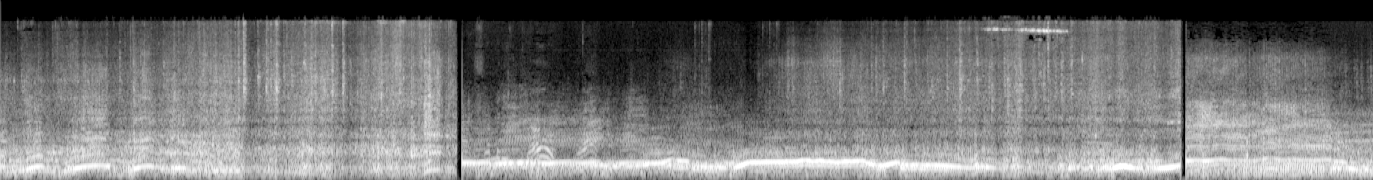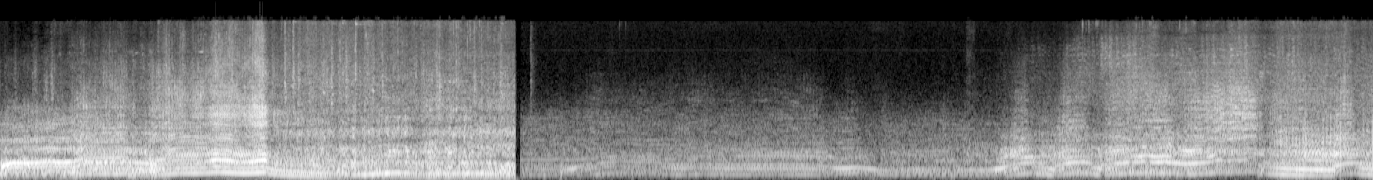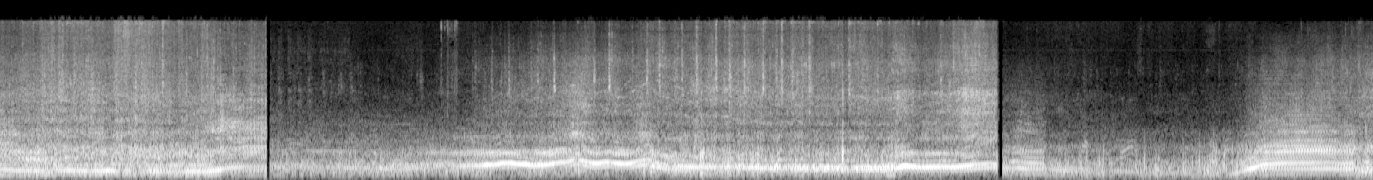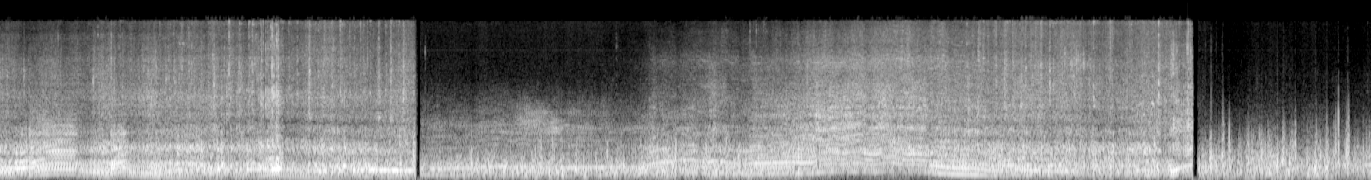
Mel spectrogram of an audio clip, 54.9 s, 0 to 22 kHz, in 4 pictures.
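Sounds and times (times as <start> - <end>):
race vehicle engines revving: 0.0 - 54.9.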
